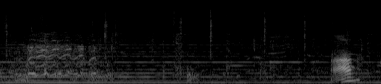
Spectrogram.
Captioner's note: horse Neighs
